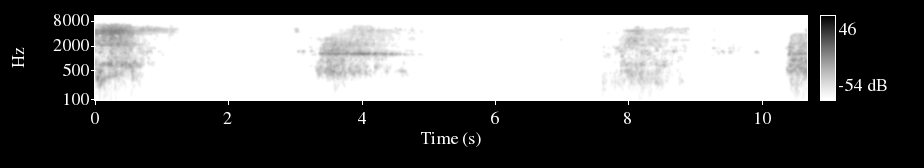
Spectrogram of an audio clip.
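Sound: slow deep breathing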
